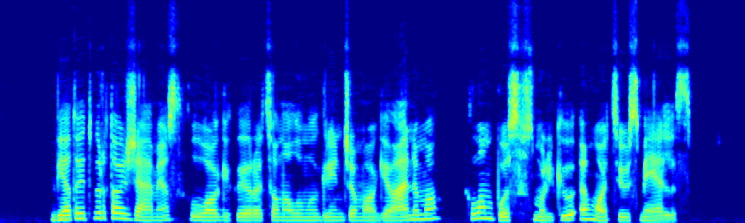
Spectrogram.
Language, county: Lithuanian, Marijampolė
